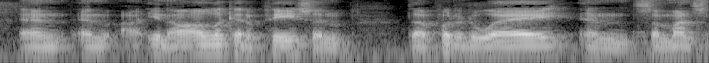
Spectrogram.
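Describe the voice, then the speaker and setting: Talking at a fairly quick pace, a man with a very deep, low voice and a dark, mellow tone keeps his intonation fairly even, with audible room echo. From Australia. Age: 70s. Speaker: opal miner and dealer. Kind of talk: interview. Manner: halting.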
